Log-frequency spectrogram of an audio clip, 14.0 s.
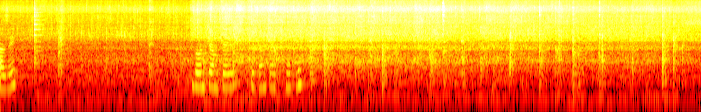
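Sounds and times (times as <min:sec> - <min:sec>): onion sizzling in hot oil: 0:00.0 - 0:14.0
spatula scraping and tapping pan: 0:06.1 - 0:13.8.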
